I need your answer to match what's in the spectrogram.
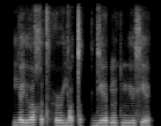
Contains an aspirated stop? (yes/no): no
